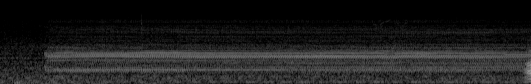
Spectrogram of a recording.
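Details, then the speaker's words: 2007 Chevy Suburban, newly installed air-ride suspension compressor: it kicks on with an even mid-pitched electric whine, steady for several seconds with no rattling or labouring, and lifts the truck. Normal compressor running. "it's coming on. Let's see if it lifts the truck. Yeah, it's lifting it pretty good,"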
